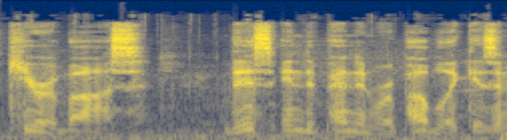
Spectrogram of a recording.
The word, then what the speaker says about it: Kiribati: Kiribati, pronounced Kiraabas.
